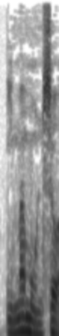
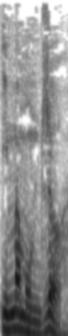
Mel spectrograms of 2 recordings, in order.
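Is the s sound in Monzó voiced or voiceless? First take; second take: voiceless; voiced. First: The s in the surname is voiceless, like s. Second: The s in the surname is voiced, like z. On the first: The speaker calls it right. "quan és Imma Monzó, amb essa sorda" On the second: The speaker calls it wrong. "tothom et diu Imma Monzó, amb essa sonora"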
